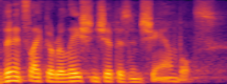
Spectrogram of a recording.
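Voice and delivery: ordinary delivery

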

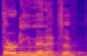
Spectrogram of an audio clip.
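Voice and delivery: ordinary talk

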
